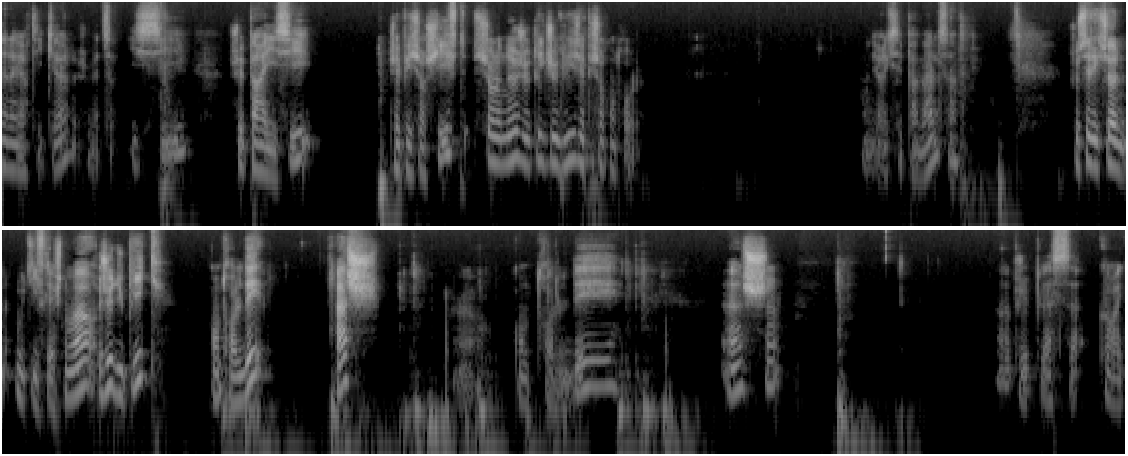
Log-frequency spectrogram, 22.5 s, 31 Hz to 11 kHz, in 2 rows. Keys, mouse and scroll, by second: 4.6-9.7 shift+drag, 11.6 click, 13.7 shift+d, 14.5 h, 15.4 ctrl+z, 17.6 ctrl+d, 19.6 h, 21.2-22.4 drag.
